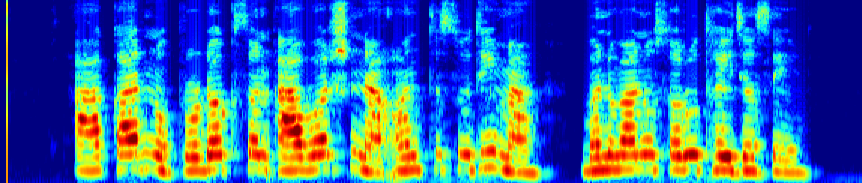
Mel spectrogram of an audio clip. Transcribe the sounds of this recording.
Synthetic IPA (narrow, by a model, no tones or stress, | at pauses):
akaɾnũpɾoɖəkʃənaʋəɾʃnaʔənt̪sud̪ʱimã | bənʋanũʃəɾut̪ʰəid͡ʒəʃe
